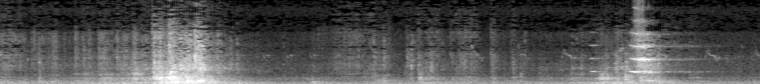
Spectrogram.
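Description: Freight train wagons rolling slowly past on the rails, with two louder surges of wheel-on-rail noise, about a second and a half in and about six seconds in. The second surge carries a brief high squeal.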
